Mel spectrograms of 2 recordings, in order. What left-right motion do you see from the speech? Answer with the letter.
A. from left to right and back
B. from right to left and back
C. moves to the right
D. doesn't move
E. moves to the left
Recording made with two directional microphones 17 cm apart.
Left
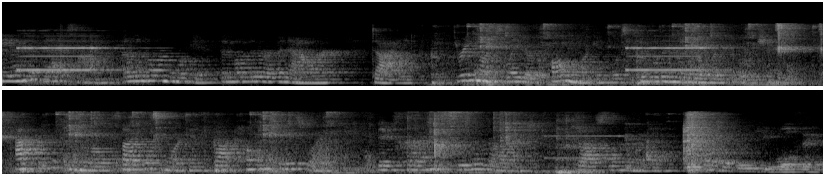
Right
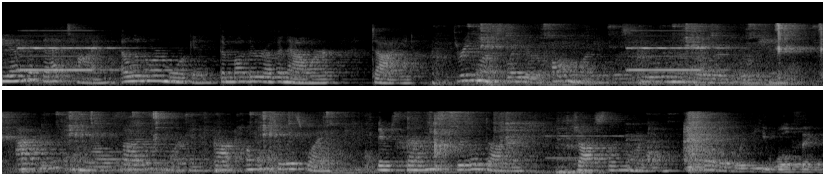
B.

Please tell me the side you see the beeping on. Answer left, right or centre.
left.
